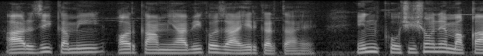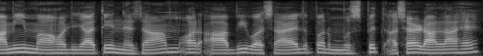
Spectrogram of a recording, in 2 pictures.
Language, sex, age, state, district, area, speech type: Urdu, male, 18-30, Maharashtra, Nashik, urban, spontaneous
